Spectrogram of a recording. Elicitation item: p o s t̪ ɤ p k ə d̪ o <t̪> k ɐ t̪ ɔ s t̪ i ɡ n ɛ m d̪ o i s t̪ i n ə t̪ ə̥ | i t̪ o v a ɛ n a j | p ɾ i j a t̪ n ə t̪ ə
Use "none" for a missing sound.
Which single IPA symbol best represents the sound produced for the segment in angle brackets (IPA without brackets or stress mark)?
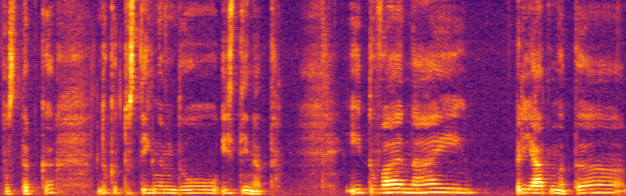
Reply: none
